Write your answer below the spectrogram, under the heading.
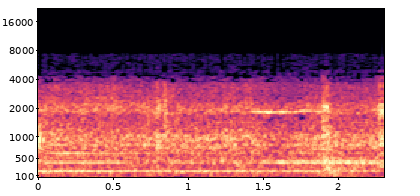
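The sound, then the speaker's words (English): A dryer running with a steady, even mechanical whir and low hum that holds at a constant level throughout, without pauses or changes. “Kill that dryer, will you?”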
